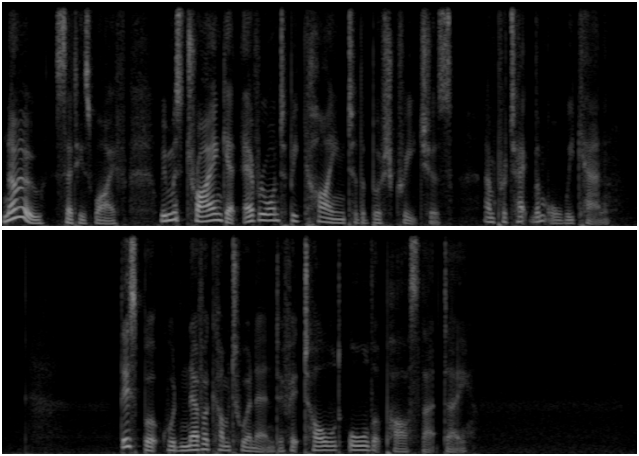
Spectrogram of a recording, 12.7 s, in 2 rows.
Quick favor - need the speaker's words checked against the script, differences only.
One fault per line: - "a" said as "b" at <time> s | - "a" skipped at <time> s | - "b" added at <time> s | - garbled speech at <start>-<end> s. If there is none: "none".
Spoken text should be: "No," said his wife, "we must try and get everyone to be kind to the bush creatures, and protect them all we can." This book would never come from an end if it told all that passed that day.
- "from" said as "to" at 8.6 s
